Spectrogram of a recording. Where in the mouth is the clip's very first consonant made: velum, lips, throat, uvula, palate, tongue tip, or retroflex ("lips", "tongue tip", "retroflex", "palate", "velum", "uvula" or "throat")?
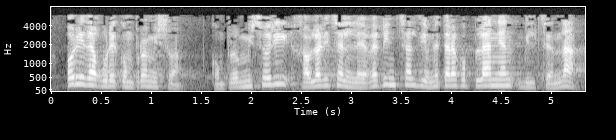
tongue tip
